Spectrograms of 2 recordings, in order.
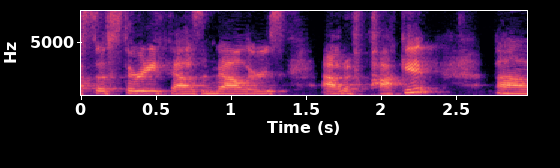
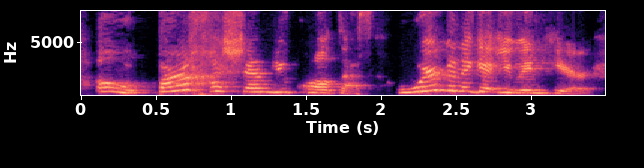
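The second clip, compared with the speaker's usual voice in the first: put-on high, louder doting old-lady voice; sweet old lady; 7 semitones higher, 6 dB louder than usual. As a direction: gush like a kind old secretary who just found out you're family. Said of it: "like, this sweet old lady".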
